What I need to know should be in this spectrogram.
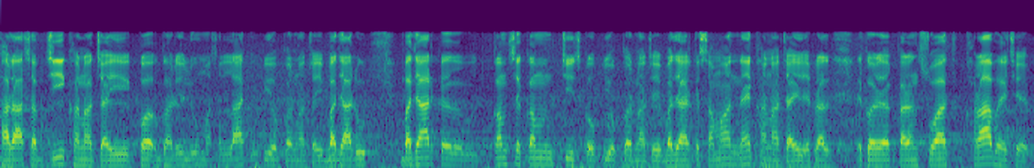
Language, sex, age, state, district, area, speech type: Maithili, female, 30-45, Bihar, Purnia, urban, spontaneous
